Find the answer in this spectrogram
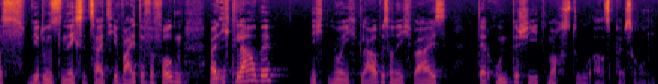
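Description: A man's dark, mellow, somewhat breathy voice of medium pitch, with lively intonation at a fairly slow pace. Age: 40s. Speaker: podcast host and sales consultant. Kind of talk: solo podcast monologue.

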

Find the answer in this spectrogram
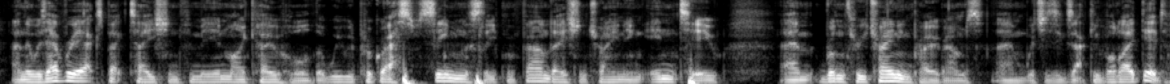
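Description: A man talks very fast in a very deep, low voice that is somewhat breathy, with ordinary pitch variation. The recording is very clean, with a silent background. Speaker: specialty doctor, anaesthetist. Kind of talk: podcast panel discussion.

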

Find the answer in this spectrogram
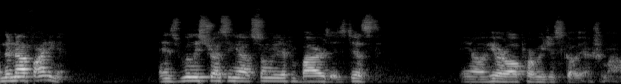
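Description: A man talks very fast with an American accent, somewhat breathy, with ordinary pitch variation. His loudness swings widely, and he takes long, frequent pauses. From Seattle, US Pacific Northwest. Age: 20s. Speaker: real estate agent. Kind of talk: casual chat.

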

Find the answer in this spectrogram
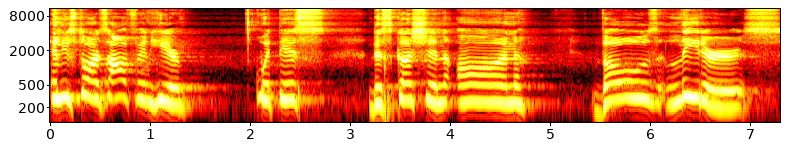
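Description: This man's voice sits at an extremely high pitch and is raised and projected. He talks at a very slow pace with ordinary pitch variation. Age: 40s. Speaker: pastor. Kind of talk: sermon.

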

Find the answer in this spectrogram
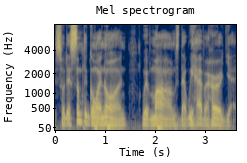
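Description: A medium-pitched man with a New York accent at a moderate pace. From the Bronx, New York. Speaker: podcast co-host. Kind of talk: casual chat. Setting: studio.

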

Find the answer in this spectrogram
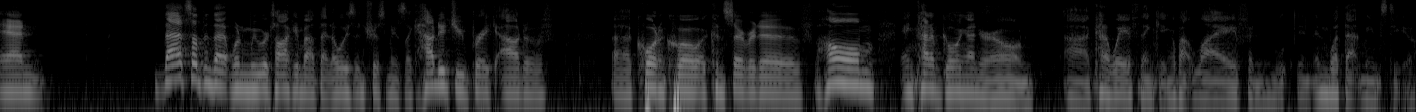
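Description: A man's plain, everyday voice at medium pitch, fairly quick, with ordinary pitch variation and big swings in loudness. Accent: General American. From US, Korean American.

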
